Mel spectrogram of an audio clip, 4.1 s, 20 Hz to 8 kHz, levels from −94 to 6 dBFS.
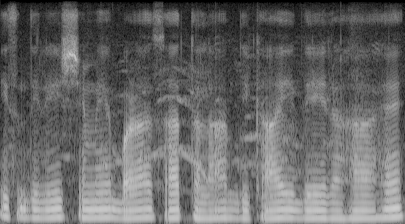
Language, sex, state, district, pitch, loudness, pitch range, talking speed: Hindi, male, Jharkhand, Ranchi, 110 Hz, -19 LUFS, 105-110 Hz, 150 wpm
